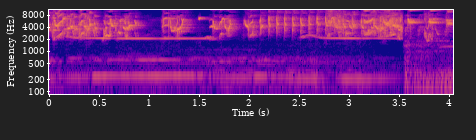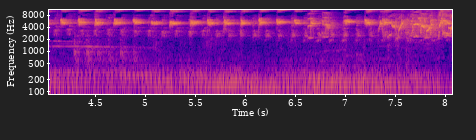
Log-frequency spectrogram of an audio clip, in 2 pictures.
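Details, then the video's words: Lovebird ngekek, a lure to set other lovebirds singing: long, dense, buzzy high chattering trill, pulsing rapidly throughout, broken by a brief pause near the middle, with a faint low hum underneath. "PANCINGAN LOVEBIRD NGEKEK AMPUH TERBARU"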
